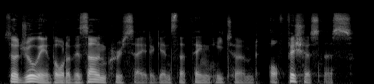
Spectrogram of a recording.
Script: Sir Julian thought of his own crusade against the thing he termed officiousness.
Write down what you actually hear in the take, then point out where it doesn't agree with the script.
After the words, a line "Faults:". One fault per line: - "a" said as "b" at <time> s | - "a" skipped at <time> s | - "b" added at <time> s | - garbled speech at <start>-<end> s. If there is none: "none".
Sir Julian thought of his own crusade against the thing he termed officiousness.
Faults:
none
